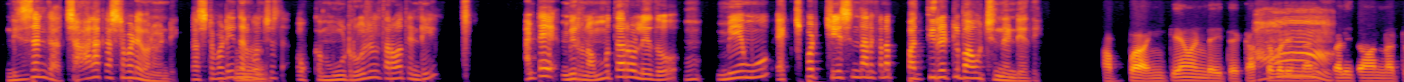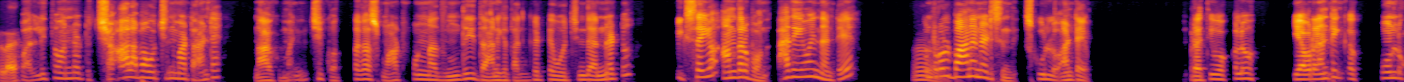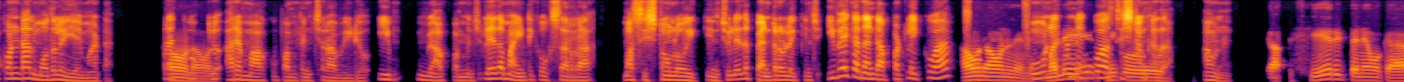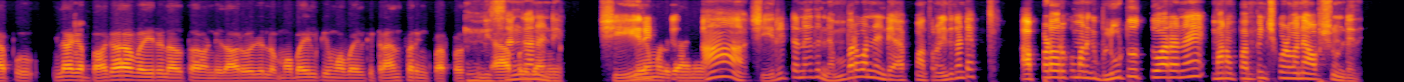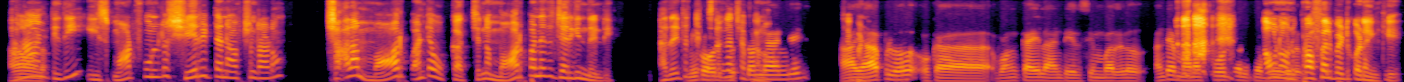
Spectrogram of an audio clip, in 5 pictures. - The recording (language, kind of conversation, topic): Telugu, podcast, మీ తొలి స్మార్ట్‌ఫోన్ మీ జీవితాన్ని ఎలా మార్చింది?
- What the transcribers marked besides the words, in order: lip smack; in English: "ఎక్స్‌పెక్ట్"; in English: "స్మార్ట్"; in English: "సిస్టమ్‌లో"; in English: "పెన్‌డ్రైవ్‌లో"; lip smack; in English: "సిస్టమ్"; in English: "షేర్ ఇట్"; in English: "వైరల్"; in English: "మొబైల్‌కి, మొబైల్‌కి ట్రాన్స్ఫరింగ్ పర్పస్‌కి"; in English: "షేర్ ఇట్"; in English: "షేర్ ఇట్"; in English: "నంబర్ వన్"; in English: "యాప్"; lip smack; in English: "బ్లూటూత్"; in English: "ఆప్షన్"; tapping; in English: "స్మార్ట్"; in English: "షేర్ ఇట్"; in English: "ఆప్షన్"; in English: "యాప్‌లో"; laugh; in English: "ప్రొఫైల్"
